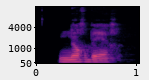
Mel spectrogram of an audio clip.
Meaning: a male given name, equivalent to English Norbert
- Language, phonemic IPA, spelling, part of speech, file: French, /nɔʁ.bɛʁ/, Norbert, proper noun, LL-Q150 (fra)-Norbert.wav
